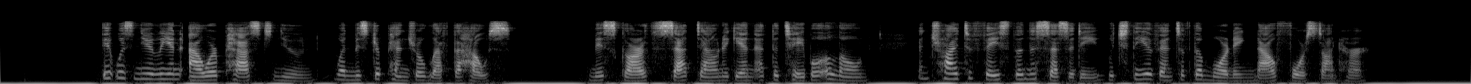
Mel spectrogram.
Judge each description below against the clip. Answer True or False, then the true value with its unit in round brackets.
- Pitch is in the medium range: False (195 Hz)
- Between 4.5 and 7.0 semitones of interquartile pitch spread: True (5.6 semitones)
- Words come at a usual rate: True (155 wpm)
